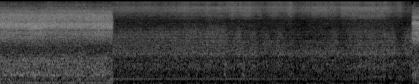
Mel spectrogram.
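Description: An airbrush sprays paint onto a skull in close, hissing bursts, a loud airy spray that cuts off briefly and resumes at a steady, softer level before swelling again at the end.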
